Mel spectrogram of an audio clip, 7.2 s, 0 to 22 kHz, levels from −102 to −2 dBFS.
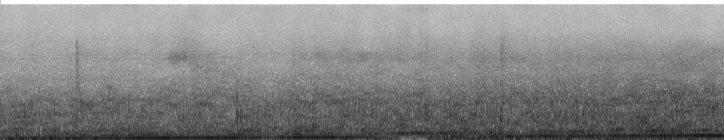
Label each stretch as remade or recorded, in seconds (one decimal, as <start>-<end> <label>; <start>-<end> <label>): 0.0-5.3 remade; 5.3-5.9 recorded; 5.9-7.2 remade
